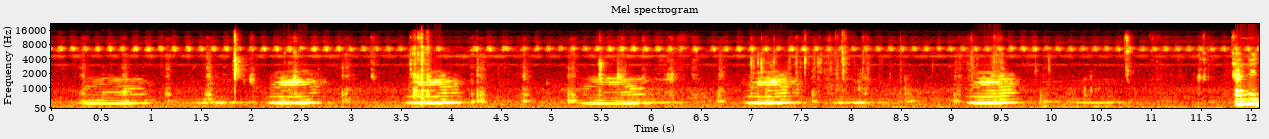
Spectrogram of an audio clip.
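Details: Narrow-mouthed frogs calling in a series of low, nasal, moaning notes, each swelling into a buzzy harmonic drone, repeated roughly every one to two seconds, with a constant high-pitched insect trill behind and a sharp knock at the end.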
